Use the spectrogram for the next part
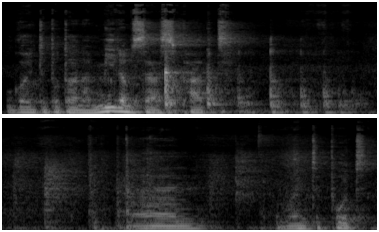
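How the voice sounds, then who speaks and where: A man with a soft, quiet voice, hosting a casual cooking demonstration and chatting unhurriedly with plenty of fillers. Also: unhurried, roomy sound, distant mic, very noisy. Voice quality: soft, low-volume voice. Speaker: recipe channel host.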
